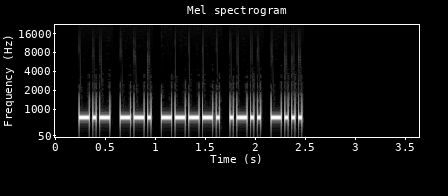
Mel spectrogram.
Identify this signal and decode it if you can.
Morse code, heard as a keyed tone, about 34 wpm, 700 Hz. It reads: KG9LB
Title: Call Signs - 35wpm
